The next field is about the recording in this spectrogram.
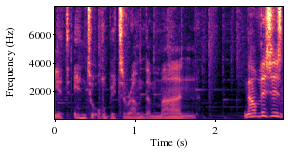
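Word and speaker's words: Mün: And yes, I know, I get comments all the time saying, it's not Moon, it's spelt Moon. It's got two asterisks on the top of it.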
